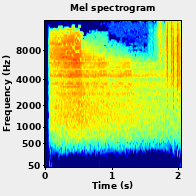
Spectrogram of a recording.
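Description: A soft hiss of noise that swells over the first half-second and then slowly fades, with a few faint clicks near the end.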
